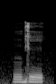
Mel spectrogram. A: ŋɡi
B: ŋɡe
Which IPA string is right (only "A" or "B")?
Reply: A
